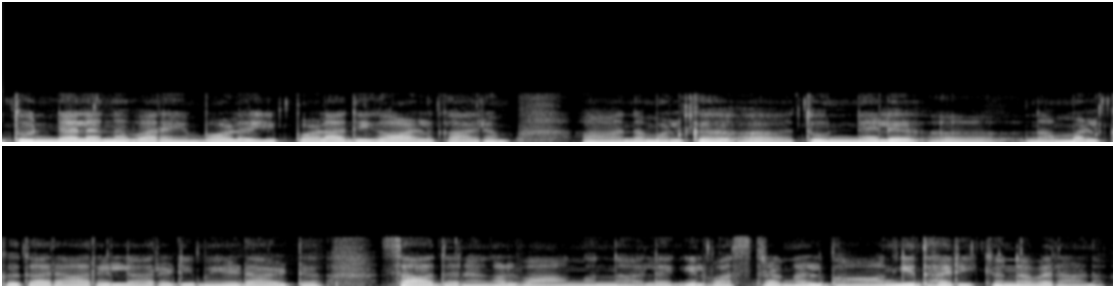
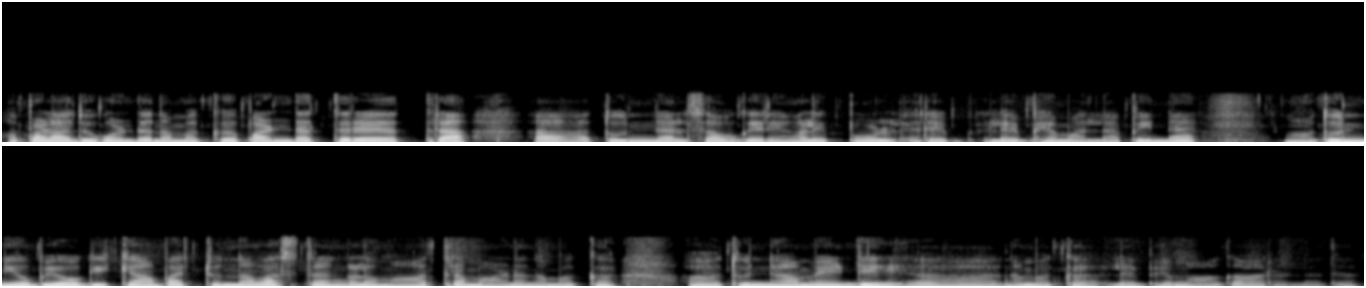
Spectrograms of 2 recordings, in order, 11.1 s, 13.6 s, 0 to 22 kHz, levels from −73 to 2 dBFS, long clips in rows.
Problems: none marked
